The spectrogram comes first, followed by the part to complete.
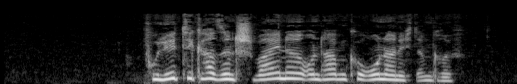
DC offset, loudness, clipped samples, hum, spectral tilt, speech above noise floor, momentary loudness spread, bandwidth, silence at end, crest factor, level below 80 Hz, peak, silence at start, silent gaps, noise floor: under 0.1%; -13 LUFS; under 0.1%; none; -5 dB/octave; 43 dB; 11 LU; 11.5 kHz; 0.65 s; 16 dB; -58 dBFS; 0 dBFS; 1.45 s; none; -57 dBFS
